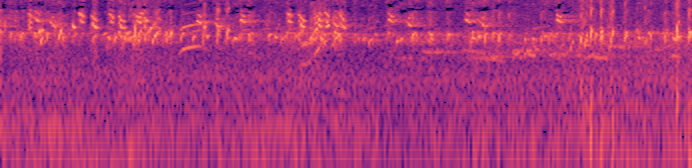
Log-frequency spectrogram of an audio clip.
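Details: European goldfinches calling together in a stimulation recording for silent males; rapid high twittering with a few rising whistles and a brief quieter spell before the chatter swells again.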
